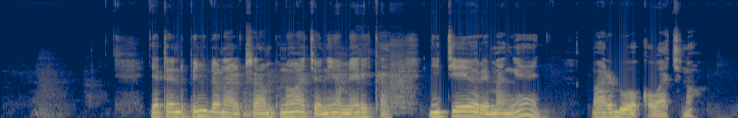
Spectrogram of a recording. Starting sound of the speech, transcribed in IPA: d͡ʒ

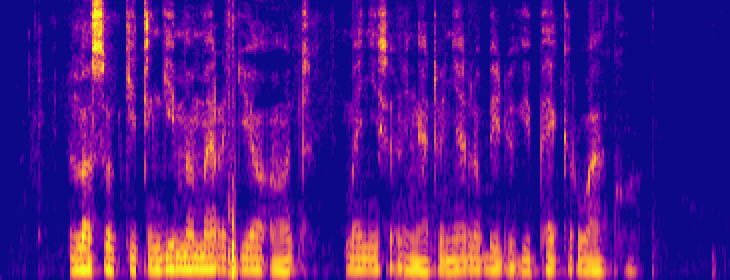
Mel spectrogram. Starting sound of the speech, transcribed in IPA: l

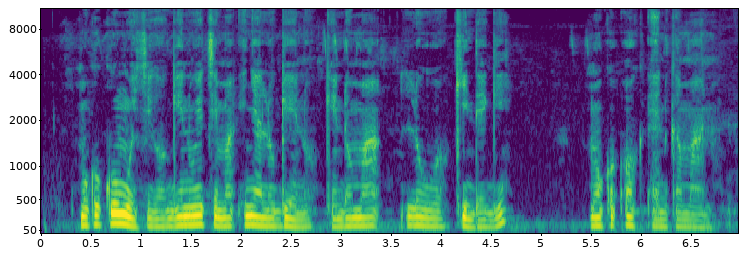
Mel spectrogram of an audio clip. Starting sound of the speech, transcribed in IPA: m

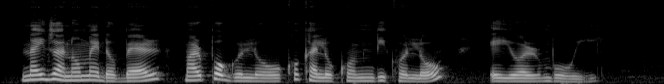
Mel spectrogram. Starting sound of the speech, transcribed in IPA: n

